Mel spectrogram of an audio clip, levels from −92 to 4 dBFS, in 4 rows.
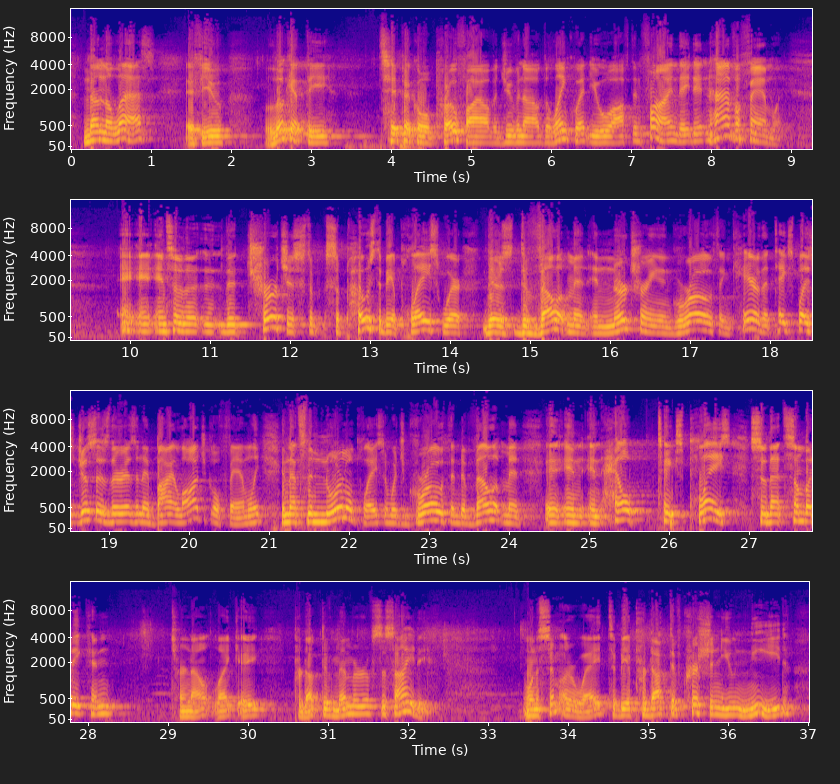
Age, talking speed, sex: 40-59, 145 wpm, male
